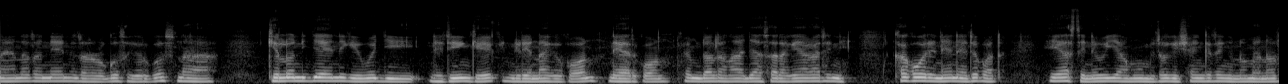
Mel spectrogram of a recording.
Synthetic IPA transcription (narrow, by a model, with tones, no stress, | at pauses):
a˨ɛ˦na˦ta˦nɛ˦nɪ˦ta˨ɾo˨ɾɡo˦so˨kɪ˨ɾɡo˦sna˨ | ke˦lo˦ni˦d͡ʒa˦e˦ni˦ke˨we˦d͡ʒi˨ne˨ti˦ŋke˨˦kni˨ɾe˨na˦kɪ˨kɔ˦nːɛɾkɔ˦npɛ˦mda˦lta˨na˦˨d͡ʒa˦sa˦ɾa˨ke˦a˦ka˦ti˦ni˨ | ka˦kɔ˦ɾe˨nɛ˦nɛ˨tɪ˦pa˨t | ɪ˦ja˦ste˨ne˦we˦ja˨mu˦mi˨to˦kɪ˨ʃa˦ŋɡɪ˦te˦ŋɡɪ˨no˦mɛ˨nɔ˦t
